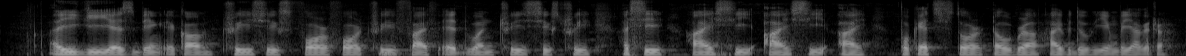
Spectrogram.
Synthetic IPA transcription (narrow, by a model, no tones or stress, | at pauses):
ɐjɡiesbeŋkekawntʰɾisikspʰoɾpʰoɾt̪ʰɾipʰajbʰetwɐntʰɾisikstʰɾiɐsiajsiajsiaj | poketstoɾtawbɾahajbɐdujeŋbɐjaɡɐdɾa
